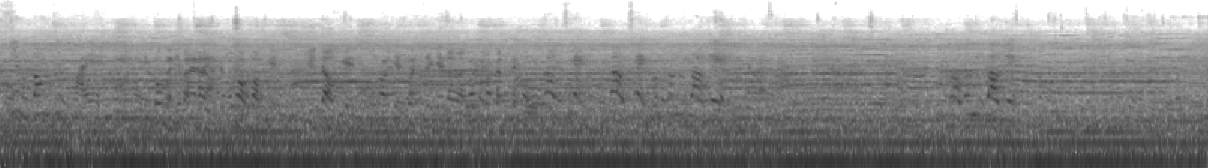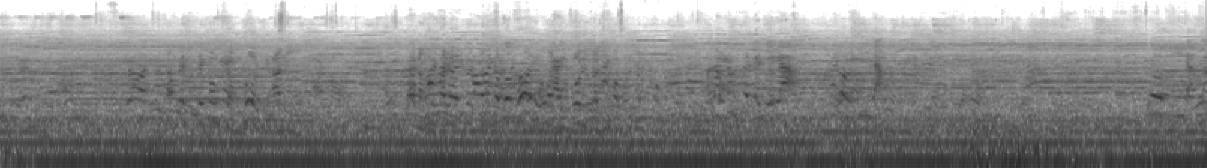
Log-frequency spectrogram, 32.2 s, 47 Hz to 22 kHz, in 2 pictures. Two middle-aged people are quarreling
15.6 29.4

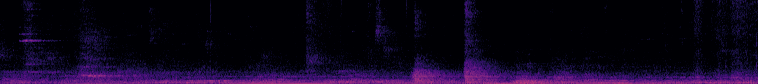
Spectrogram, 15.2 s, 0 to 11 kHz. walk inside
13.7 15.1

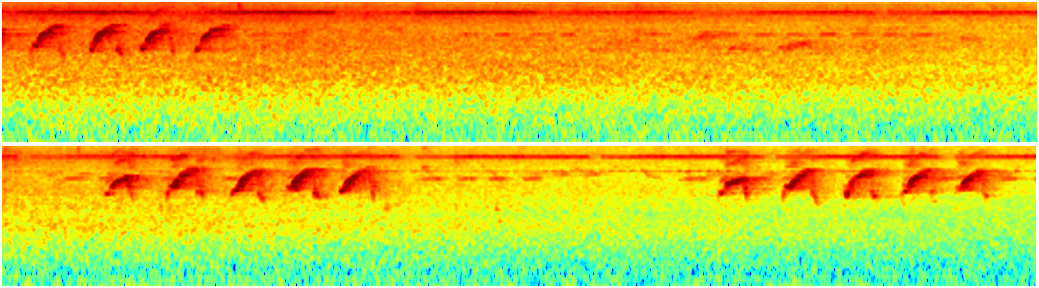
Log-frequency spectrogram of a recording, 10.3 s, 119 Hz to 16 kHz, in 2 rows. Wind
3.1 10.3

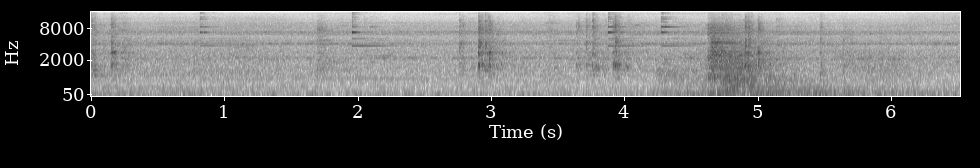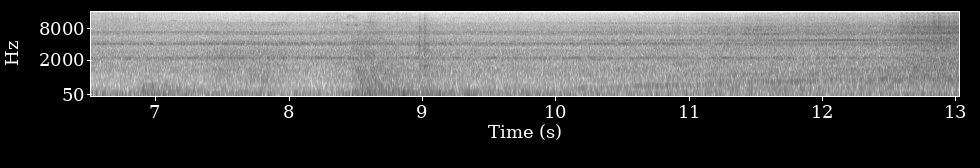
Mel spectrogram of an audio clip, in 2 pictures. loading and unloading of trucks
0.0 10.1

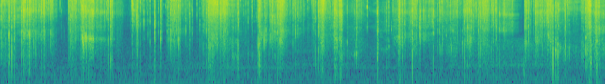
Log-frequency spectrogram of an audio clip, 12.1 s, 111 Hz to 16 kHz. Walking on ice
3.0 12.1

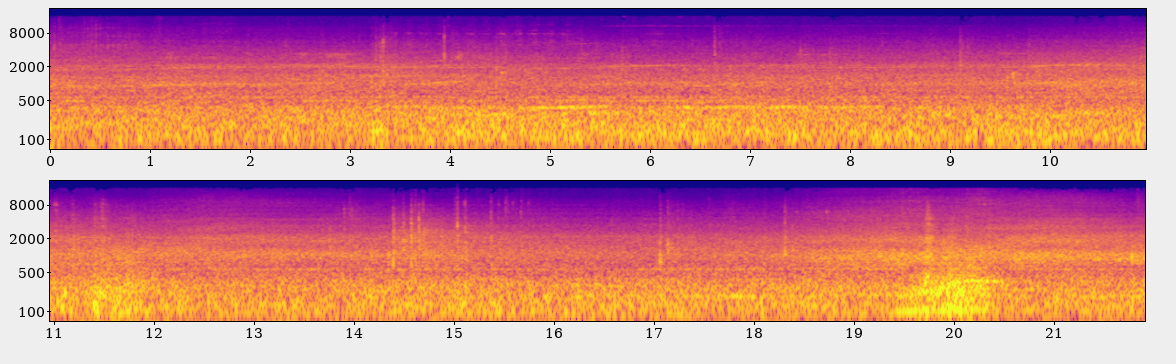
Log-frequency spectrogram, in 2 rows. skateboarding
13.7 16.0

